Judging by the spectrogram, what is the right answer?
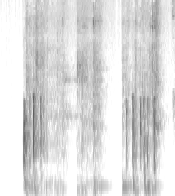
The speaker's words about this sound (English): And I'm trying to type it in right now.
